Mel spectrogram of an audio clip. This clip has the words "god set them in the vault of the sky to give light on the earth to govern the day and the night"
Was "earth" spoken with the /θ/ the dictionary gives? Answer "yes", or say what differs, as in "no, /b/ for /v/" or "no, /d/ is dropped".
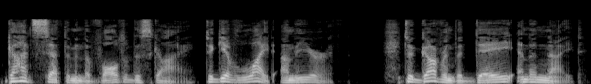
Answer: yes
